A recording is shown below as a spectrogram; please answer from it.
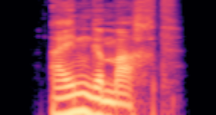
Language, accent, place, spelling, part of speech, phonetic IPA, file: German, Germany, Berlin, eingemacht, verb, [ˈaɪ̯nɡəˌmaxt], De-eingemacht.ogg
- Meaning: past participle of einmachen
